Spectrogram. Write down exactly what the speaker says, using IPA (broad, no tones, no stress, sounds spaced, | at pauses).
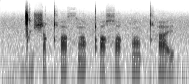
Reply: ɡ͡ǀ ɪ ʃ ɪ qʰ o x õ qʼ ʊ χ o q õ qʰ ɪ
